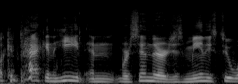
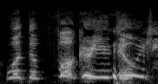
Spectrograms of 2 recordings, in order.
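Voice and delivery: slow, much higher and louder retold yell; mock shout; 8 dB louder, slower than usual. Friend Adam yells at him in the dark, mock shout. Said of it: "He goes, my friend comes on".

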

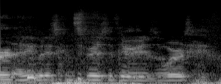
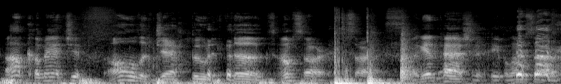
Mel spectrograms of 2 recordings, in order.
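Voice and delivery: hammed-up apologetic rant, higher and louder; over-the-top passionate conspiracy host; Alex Jones impression; 8 semitones higher, 8 dB louder than usual. Friend keeps voicing Alex Jones apologizing to families, loud mock rant.

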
